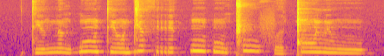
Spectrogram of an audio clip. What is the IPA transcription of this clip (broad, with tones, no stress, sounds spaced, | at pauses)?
tʲ ə̃˩˧ n ə̃˧˩ ɡ͡b õ˥˧ tʲ õ˧ dʲ ə˥ θ rʲ ə˧ k͡p ũ˥˧ ʔ ũ˧˩ ǁ u˥˧ f ə˩˧ ǃ õ˥ lʲ ũ˥˧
